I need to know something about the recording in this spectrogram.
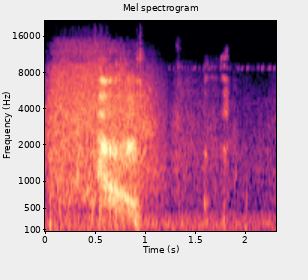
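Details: Yoda, a three-year-old pug left at home, calling non-stop because he misses the other dog gone for a run; one brief whining cry that slides downward in pitch, then faint clicks and a quiet room.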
